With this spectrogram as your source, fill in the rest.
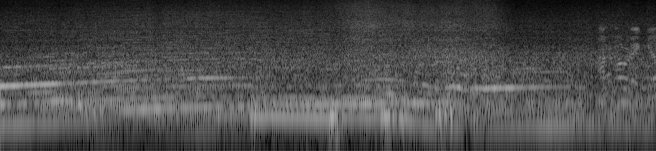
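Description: A Lamborghini Murcielago SV drives along a mountain road, its engine droning steadily with shifting pitch throughout, with people talking over it inside the car.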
